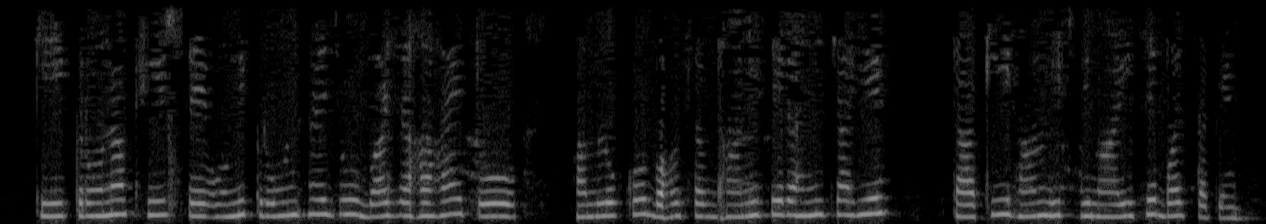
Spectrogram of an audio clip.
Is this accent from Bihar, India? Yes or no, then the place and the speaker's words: yes; Nalanda, Bihar, India; मैं बडीहा गांव की निवासी हूँ। भूठा खार पंचायत है, नालंदा जिला से।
